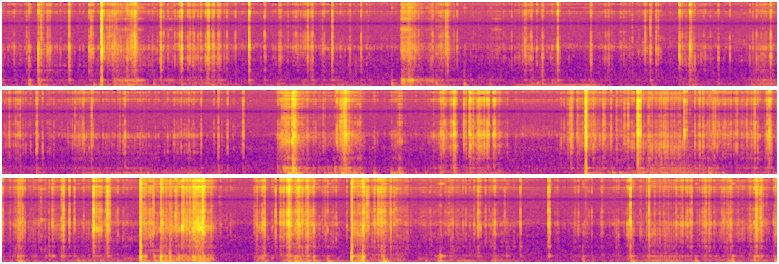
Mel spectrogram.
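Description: Underwater sound heard through a camera housing: irregular sharp clicks and knocks with several bursts of rushing, scraping water noise, the loudest about two-thirds of the way through, as the bait pole and camera are handled near the seabed.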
